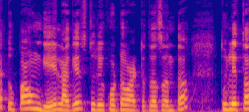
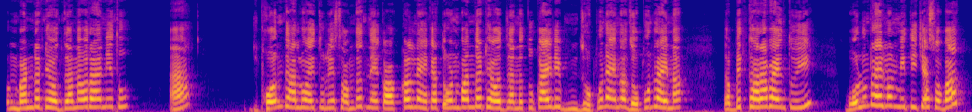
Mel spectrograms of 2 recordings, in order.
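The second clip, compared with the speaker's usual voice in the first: raised, higher-pitched telling-off; angry scolding; 6 semitones higher than usual. Acted. Husband silencing his wife during a phone call, angry scolding. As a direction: snap at her to shut up. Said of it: "ओरडू नका [name] मायावर".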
